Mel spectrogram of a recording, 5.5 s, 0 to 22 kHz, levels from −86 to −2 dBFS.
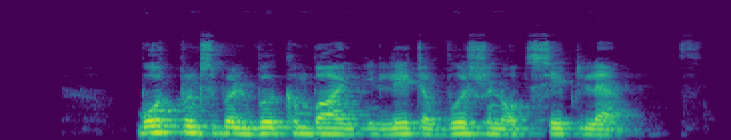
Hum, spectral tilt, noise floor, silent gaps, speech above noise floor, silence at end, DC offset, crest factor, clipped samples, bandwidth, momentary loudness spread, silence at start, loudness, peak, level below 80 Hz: none; -7 dB/octave; -64 dBFS; none; 46 dB; 0.8 s; under 0.1%; 16 dB; under 0.1%; 7.8 kHz; 7 LU; 1.05 s; -18 LUFS; -2 dBFS; -56 dBFS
